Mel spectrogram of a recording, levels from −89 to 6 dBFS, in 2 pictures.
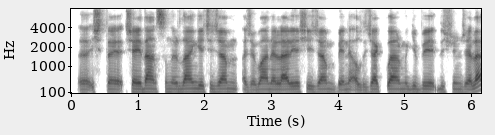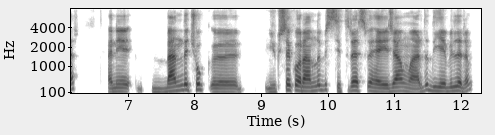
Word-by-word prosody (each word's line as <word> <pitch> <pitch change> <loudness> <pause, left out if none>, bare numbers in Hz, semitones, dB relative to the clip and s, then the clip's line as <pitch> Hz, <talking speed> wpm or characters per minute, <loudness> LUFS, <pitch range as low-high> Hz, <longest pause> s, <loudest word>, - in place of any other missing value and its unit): ııı, - - -4
işte, 100 -1 -1
şeyden, 110 +1 +3
sınırdan 105 +1 0
geçeceğim, 110 0 -2
acaba 95 +2 -3
neler 100 0 +2
yaşayacağım, 105 -1 -2
beni 95 +2 -3
alacaklar 105 +3 -1
mı, 105 0 -10
gibi 105 +1 -2
düşünceler. 100 0 -2 0.4
Hani, 125 +2 +1
b - - -21 0.2
bende 130 +11 +3
çok, 185 0 -3
ııı, 115 -1 -2 0.4
yüksek 115 +11 +3
oranda 150 +2 +3
bir 180 - -1
stres 155 +1 +2
ve 145 - 0
heyecan 125 +2 +3
vardı 115 +10 0
diyebilirim. 140 +1 -1
110 Hz, 125 wpm, -24 LUFS, 105-130 Hz, 0.4 s, şeyden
